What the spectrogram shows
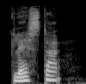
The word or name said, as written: glasstang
